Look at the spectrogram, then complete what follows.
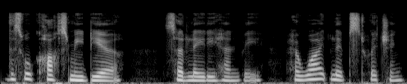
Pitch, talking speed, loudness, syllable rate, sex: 195 Hz, 175 wpm, -18 LUFS, 4.8 syllables/s, female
